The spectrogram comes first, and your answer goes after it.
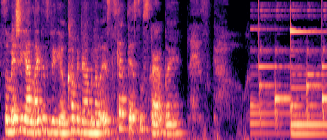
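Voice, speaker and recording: Over clear background music, a woman speaks at a fairly slow pace with ordinary pitch variation and audible room echo. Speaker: mom vlogger. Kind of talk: casual vlog chat. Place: home room. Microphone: phone near.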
